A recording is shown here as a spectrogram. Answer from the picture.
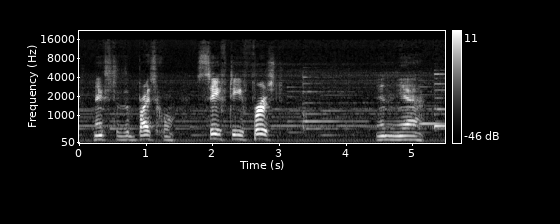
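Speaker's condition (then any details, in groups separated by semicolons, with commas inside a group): Traumatic brain injury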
